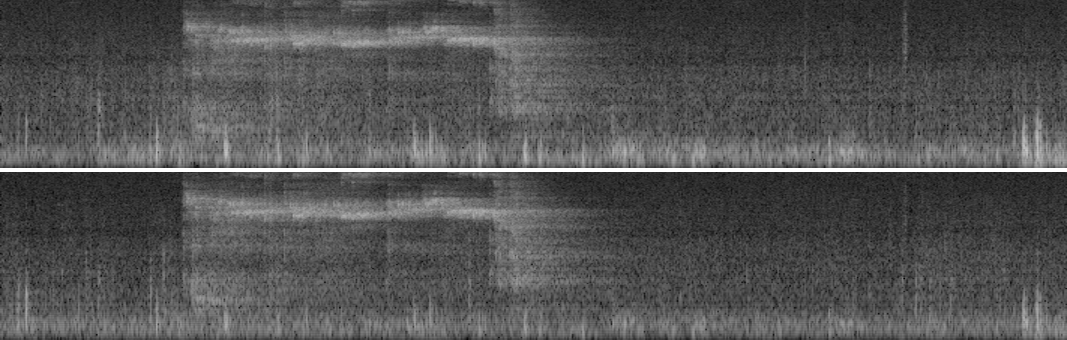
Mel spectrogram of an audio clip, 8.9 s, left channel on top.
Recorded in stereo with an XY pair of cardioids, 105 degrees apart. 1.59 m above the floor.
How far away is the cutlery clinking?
About 8.5 m.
